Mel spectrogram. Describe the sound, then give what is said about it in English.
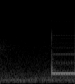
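A faint hum gives way to a steady electronic phone tone, like a call ringing on the line, which starts abruptly halfway through and holds clear and continuous to the end. “The Bush Light phone line is ringing.”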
